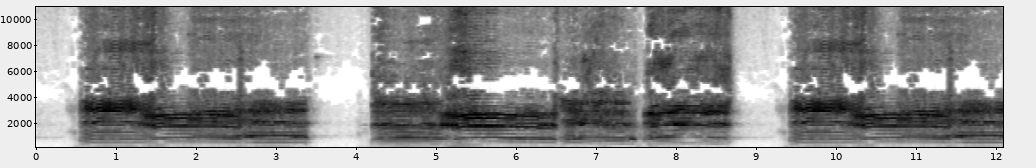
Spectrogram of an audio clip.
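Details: Sheep bleating repeatedly in harsh, vibrating bursts, each group of two to four bleats followed by a short quiet pause, over about twelve seconds.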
